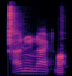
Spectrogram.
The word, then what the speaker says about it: Anunnaki: Anuki? Anuki? I did it all for the Anunnaki. Okay. Anunnaki.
